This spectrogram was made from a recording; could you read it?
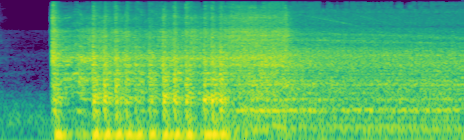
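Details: Holden VX Calais engine freshly reinstalled, first start: starter whirrs briefly, then the engine catches and settles into a steady, even idle with no knocks or misses.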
